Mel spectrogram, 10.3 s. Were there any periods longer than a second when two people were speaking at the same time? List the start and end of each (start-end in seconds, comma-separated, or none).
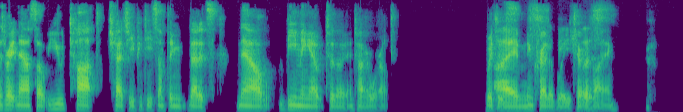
7.4-9.2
